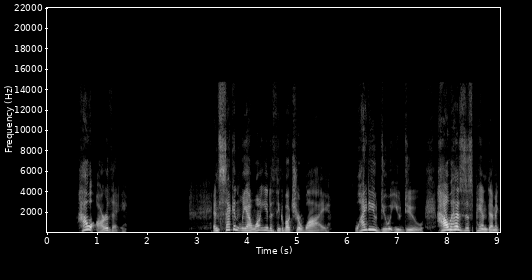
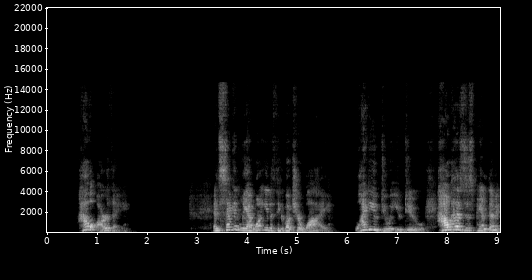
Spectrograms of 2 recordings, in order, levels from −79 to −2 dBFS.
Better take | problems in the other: first | off-mic speech; far // room echo; very slight; dies away in 0.3 s

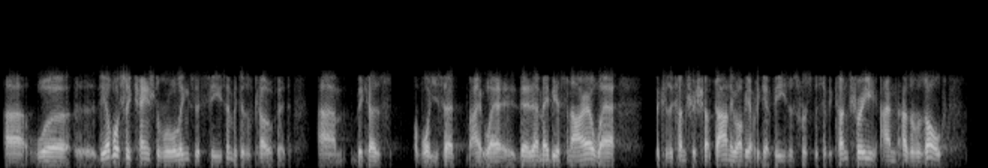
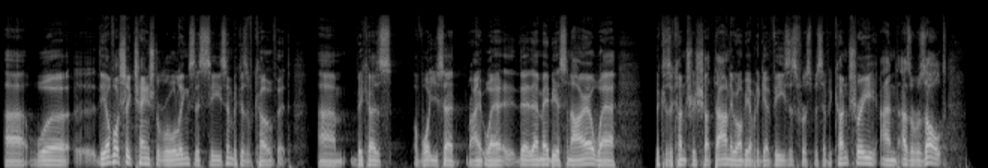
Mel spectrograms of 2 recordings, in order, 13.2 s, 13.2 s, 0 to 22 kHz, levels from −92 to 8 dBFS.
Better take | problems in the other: second | phone-call audio; poor line; nothing above 3.5 kHz

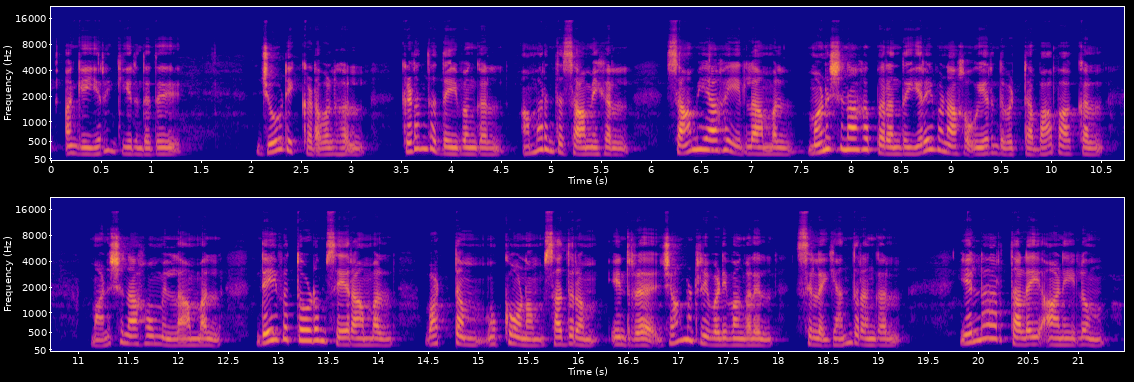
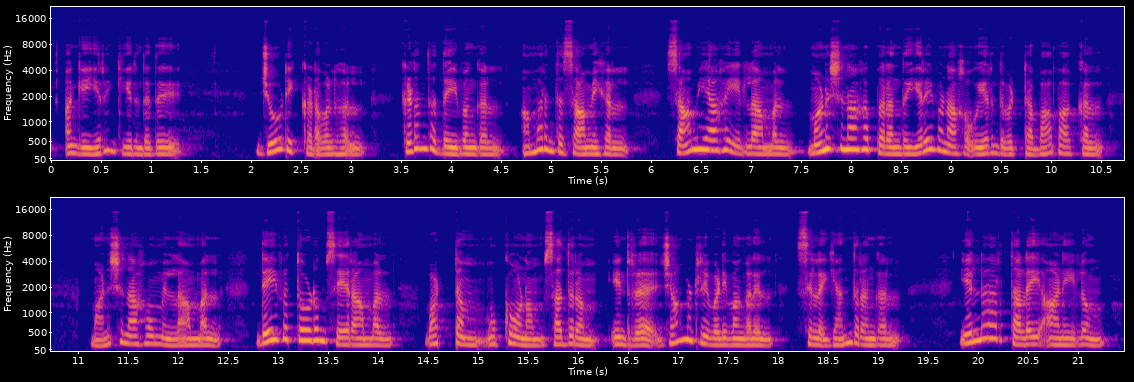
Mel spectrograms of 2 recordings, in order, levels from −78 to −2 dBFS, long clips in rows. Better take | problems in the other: second | thin; somewhat; fading below 450 Hz

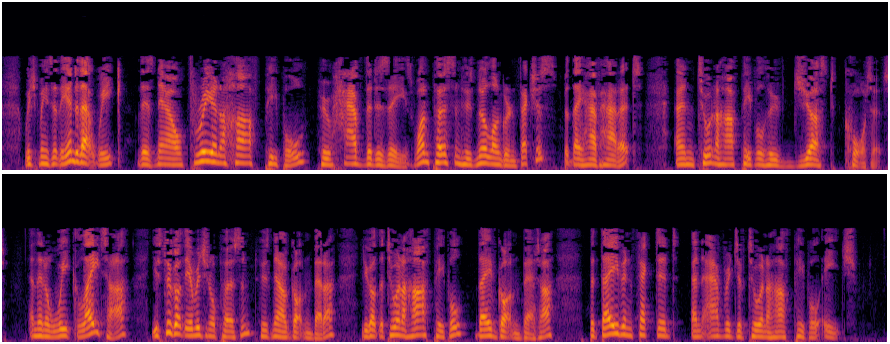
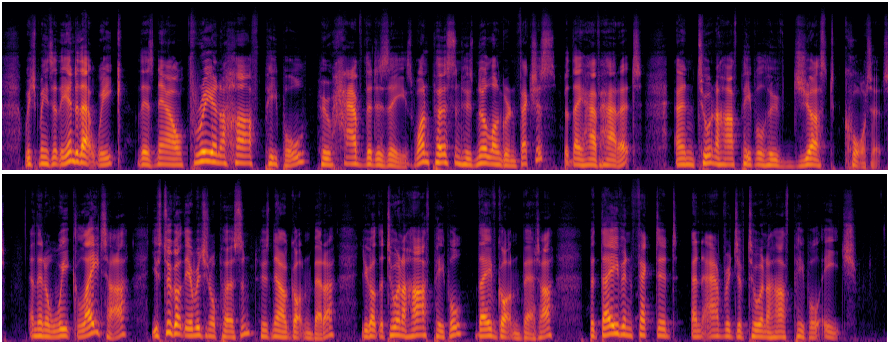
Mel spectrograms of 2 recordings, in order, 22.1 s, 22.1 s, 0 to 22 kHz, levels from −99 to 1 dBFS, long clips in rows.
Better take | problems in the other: second | garbled, watery; slightly; nothing above 5.5 kHz

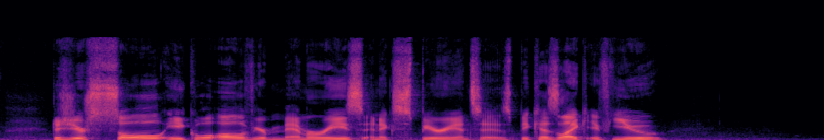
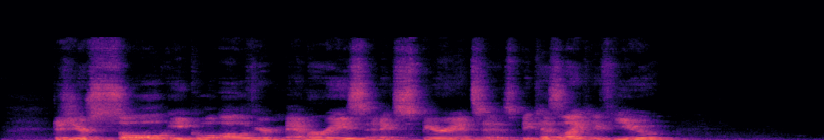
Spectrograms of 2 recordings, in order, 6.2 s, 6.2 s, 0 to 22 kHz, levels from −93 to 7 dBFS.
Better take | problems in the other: first | off-mic speech; far // room echo; slight; dies away in 0.5 s

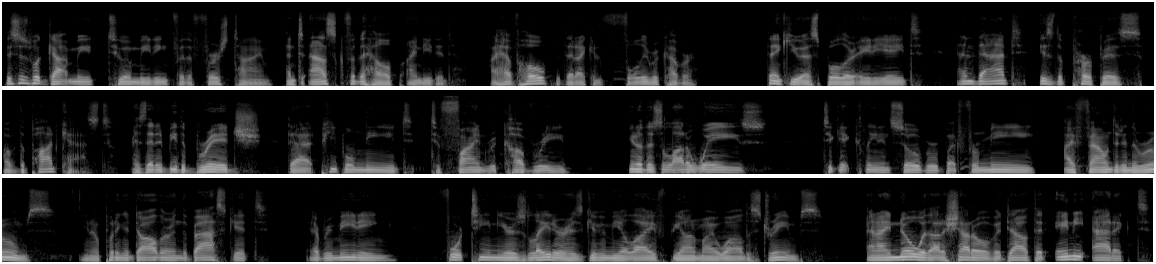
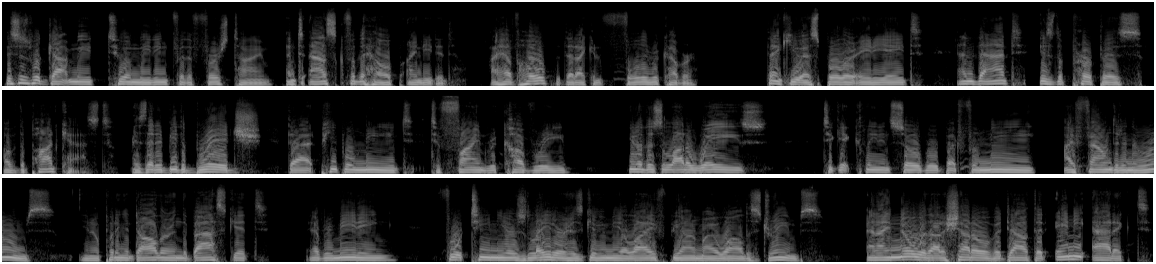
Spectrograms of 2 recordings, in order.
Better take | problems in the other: first | distortion; heavy; 16% of the sound clipped

